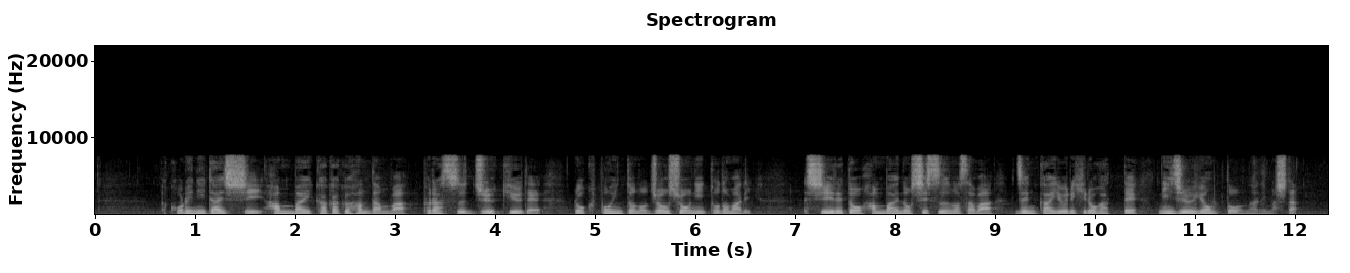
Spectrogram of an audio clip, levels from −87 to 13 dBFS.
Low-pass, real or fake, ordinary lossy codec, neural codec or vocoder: none; real; none; none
